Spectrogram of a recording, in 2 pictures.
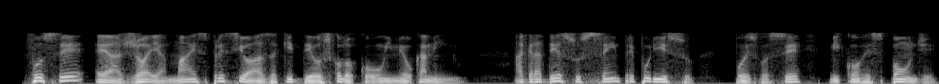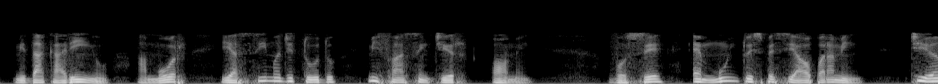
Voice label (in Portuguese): Te Amo Masculino, Telemensagens; Amor; Telemensagens 2017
